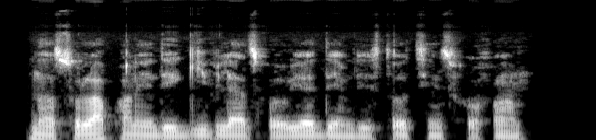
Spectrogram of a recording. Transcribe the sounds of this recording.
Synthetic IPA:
nãsulapʰanɛ̃d̪eɡivladsfɔ̰wiəd̪ɛ̃md̪estɔtʰĩnsfɔ̰fãm

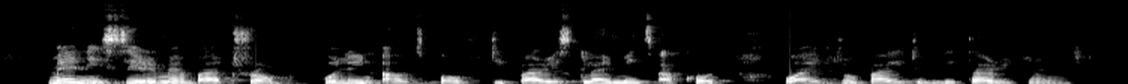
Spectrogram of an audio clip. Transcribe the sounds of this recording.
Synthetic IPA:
mɛnisiɹimɛ̃mbatʰɹɔ̃mppːulĩŋaʊtɔvdipaɹisklaɪmɛ̃ta̰kʰɔd | waɪld͡ʒobaɪdn̩letaɹid͡ʒɔ̃ɪ̃nd

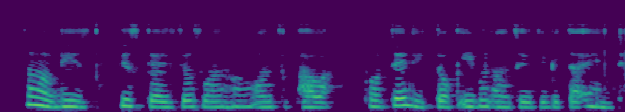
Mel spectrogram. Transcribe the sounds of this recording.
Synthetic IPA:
sɔ̃mɔvdisðisɡaɪzd͡ʒɔstwɔ̃nɦãŋɔ̃ntupʰaʊa | fɔtɛlditɔkivə̃nãntildibitaɛ̃nd

